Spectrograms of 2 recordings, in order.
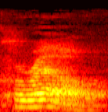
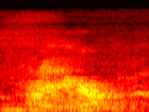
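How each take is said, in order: First: It sounds like the brand name Corel. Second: It sounds like the word corral. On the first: Someone else once said it this way. "I heard somebody actually, this is true, Corel" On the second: This is a local Texas way to say it. "we're in Texas after all, so Corral"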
